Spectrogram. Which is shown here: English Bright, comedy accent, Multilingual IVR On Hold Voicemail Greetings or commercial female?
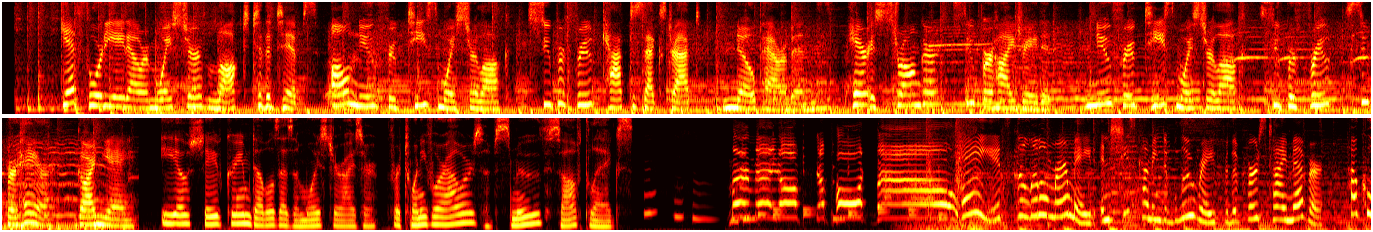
commercial female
